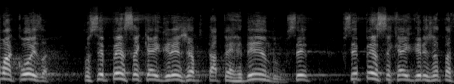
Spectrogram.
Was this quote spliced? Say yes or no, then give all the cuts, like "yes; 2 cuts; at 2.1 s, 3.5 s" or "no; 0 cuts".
no; 0 cuts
